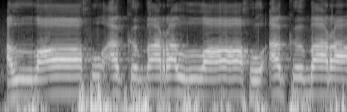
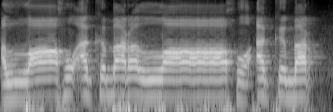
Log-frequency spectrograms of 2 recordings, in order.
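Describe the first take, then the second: First: The final r is followed by a short vowel. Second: The final r ends with no vowel after it. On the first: The speaker calls it wrong. "अगर कोई आदमी जज़म नहीं देता" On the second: The speaker calls it right. "उस रा को हम क्या कर रहे हैं, जज़म दे रहे हैं"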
